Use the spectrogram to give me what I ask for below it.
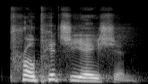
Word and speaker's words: propitiation: Propitiation. That was so-so, okay? If you're saying it right, you're spitting all over the person in front of you. Okay, so let's just try this again. Propitiation. Okay, that was much better.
